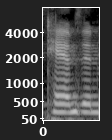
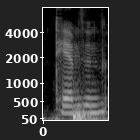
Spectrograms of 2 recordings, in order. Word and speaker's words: Tamsyn: It'll be like, but the way to pronounce it is Tamsyn, Moana, Veale. So like Tamsyn as normal, Moana, kind of like the movie, and then Veale, like the meat.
